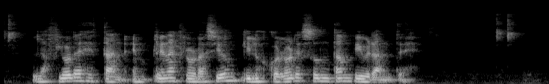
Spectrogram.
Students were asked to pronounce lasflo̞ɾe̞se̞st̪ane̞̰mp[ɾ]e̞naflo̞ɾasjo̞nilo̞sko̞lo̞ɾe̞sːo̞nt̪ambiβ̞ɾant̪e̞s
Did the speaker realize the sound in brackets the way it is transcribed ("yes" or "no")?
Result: no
